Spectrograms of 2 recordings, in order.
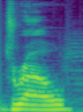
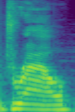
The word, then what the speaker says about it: Drow: It should obviously be pronounced Dro, not Drow, right?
